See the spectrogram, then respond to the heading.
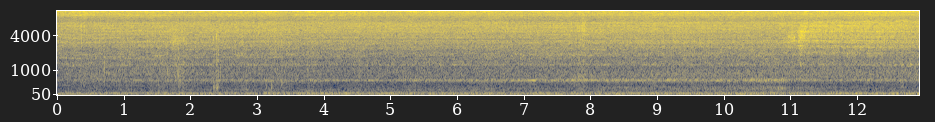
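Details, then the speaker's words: Small marine steam engine on first run attempt with steam: a constant sharp hiss over a low rumble as steam leaks through the bolt holes of the exhaust flange, which is missing two bolts. Steam leak at exhaust flange. "That's a weird way that it's leaking though over here because it's leaking out of the bolt hose."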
